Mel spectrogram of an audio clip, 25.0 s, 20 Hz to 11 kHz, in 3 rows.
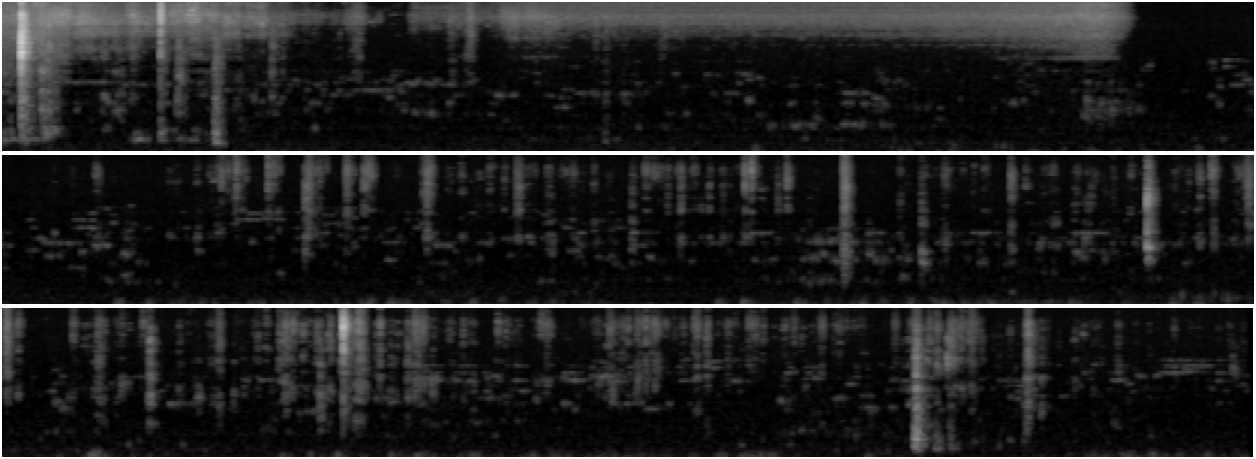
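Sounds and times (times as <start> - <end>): plastic bottle clicks and rustling: 0.0 - 1.6.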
